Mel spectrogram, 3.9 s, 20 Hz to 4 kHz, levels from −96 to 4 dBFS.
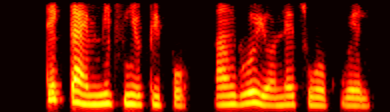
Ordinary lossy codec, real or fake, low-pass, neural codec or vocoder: none; fake; 3.6 kHz; codec, 16 kHz, 6 kbps, DAC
